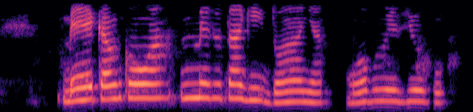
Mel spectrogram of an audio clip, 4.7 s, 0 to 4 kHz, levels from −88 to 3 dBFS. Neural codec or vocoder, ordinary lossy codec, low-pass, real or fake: none; none; 3.6 kHz; real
